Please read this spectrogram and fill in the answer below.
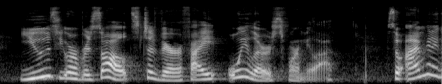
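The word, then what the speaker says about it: Euler: I know it looks like ulers, but it's not ulers. It's pronounced Oilers.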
